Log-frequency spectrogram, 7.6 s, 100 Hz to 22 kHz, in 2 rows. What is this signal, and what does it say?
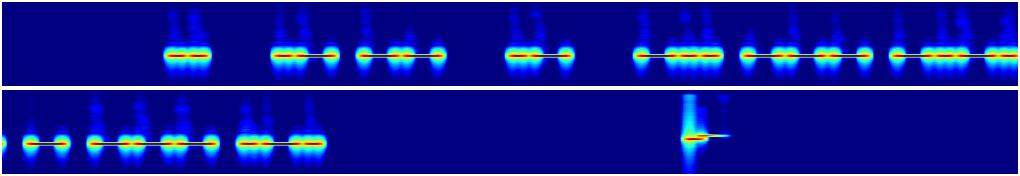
Morse code, heard as a keyed tone, about 29 wpm, 700 Hz. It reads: I AM A DOCTOR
